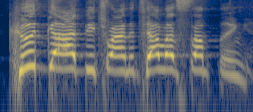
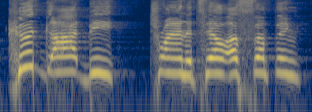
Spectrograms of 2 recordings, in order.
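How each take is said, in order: First: Raised high and ringing; higher emphatic question. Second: Drawn out slowly, each word weighed; slow rhetorical question. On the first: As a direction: lift the question up to the congregation. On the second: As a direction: ask it slowly so it sinks in. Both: Shown as a demonstration.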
